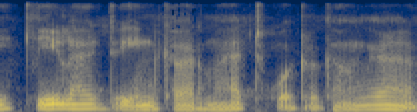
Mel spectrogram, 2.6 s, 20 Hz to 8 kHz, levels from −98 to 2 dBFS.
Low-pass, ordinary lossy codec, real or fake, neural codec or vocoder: 7.2 kHz; AAC, 48 kbps; fake; codec, 24 kHz, 0.9 kbps, WavTokenizer, small release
